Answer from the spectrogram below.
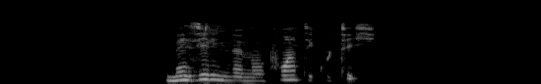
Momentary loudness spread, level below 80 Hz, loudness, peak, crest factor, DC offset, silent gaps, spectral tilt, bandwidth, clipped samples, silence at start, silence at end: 16 LU; -70 dBFS; -35 LUFS; -18 dBFS; 20 dB; under 0.1%; 3.33-3.39 s; -4.5 dB/octave; 7.6 kHz; under 0.1%; 1.65 s; 1.7 s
